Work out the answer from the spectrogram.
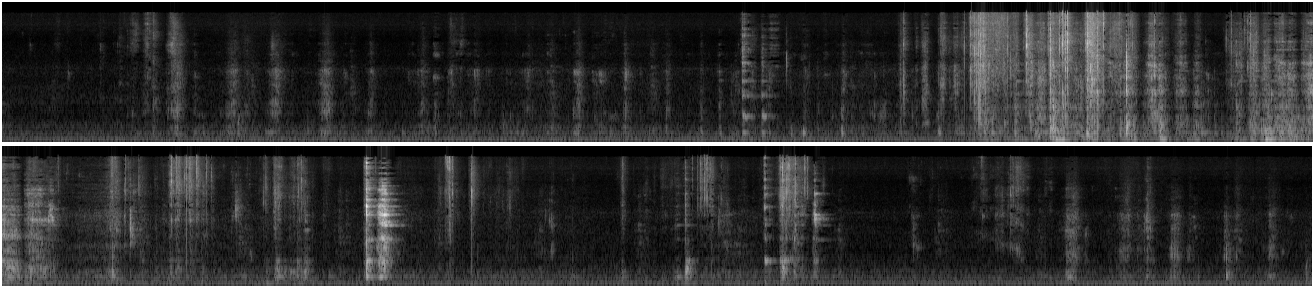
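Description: A person chewing mouthfuls of puff-pastry meat pie, with a louder crunching stretch about ten seconds in. A few sharp clinks of knife and fork on the china plate come later.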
